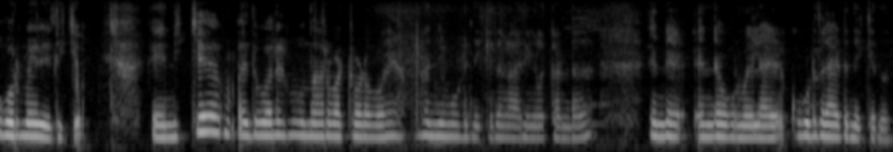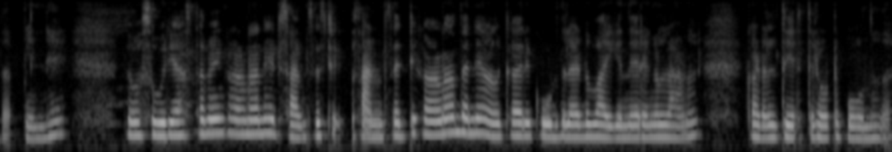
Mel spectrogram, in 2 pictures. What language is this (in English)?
Malayalam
